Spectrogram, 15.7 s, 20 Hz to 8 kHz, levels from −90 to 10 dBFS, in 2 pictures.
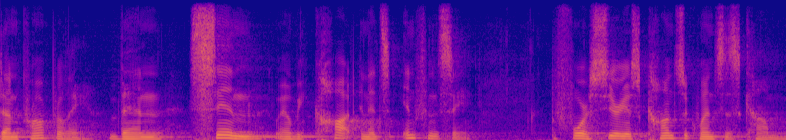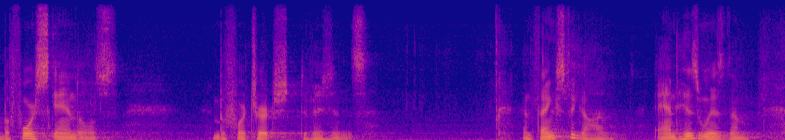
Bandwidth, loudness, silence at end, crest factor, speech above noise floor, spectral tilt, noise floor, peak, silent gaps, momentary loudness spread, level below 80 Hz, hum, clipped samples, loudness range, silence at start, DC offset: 8 kHz; -30 LUFS; 0 s; 18 dB; 30 dB; -5.5 dB/octave; -59 dBFS; -12 dBFS; none; 14 LU; -52 dBFS; none; under 0.1%; 8 LU; 0 s; under 0.1%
